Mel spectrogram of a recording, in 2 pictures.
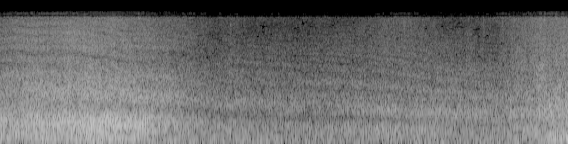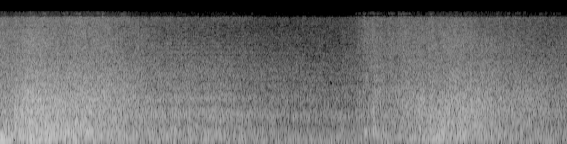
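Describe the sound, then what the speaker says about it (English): Lake Erie waves wash steadily onto the shore at Cleveland in slow swells, with wind rushing across the microphone throughout. "So hope you're enjoying the sounds of lovely Lake Erie."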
